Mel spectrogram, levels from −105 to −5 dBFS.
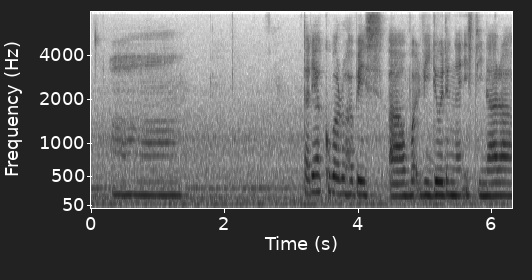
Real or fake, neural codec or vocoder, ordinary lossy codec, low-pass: real; none; none; none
